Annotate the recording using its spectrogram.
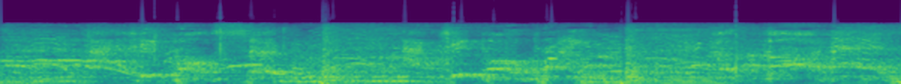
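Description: A preacher shouting into a microphone in a loud, pitched, chanting cadence over backing music with held low notes, while the congregation shouts and calls back.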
